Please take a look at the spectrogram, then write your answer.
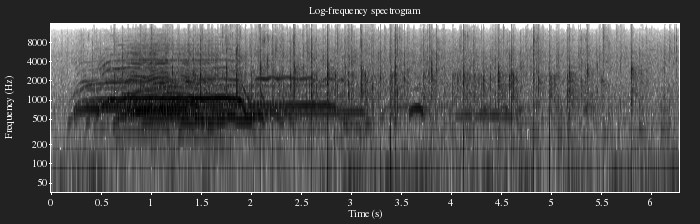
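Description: A crowd breaks into applause mixed with loud whoops and cheers, then the cheering dies down and the clapping thins out to scattered, irregular claps over several seconds.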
